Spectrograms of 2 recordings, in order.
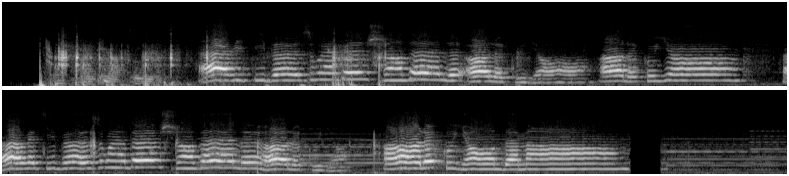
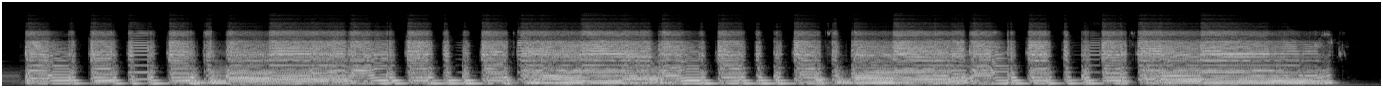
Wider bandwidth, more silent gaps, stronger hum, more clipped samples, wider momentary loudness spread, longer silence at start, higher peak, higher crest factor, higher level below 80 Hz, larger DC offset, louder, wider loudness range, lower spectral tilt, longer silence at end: second, 7.4 kHz vs 12 kHz; first, 14.15-14.43 s vs none; neither; neither; first, 16 LU vs 5 LU; first, 0.35 s vs 0.05 s; about the same, -2 dBFS vs -4 dBFS; about the same, 14 dB vs 14 dB; first, -40 dBFS vs -50 dBFS; neither; about the same, -16 LUFS vs -17 LUFS; first, 4 LU vs 1 LU; first, -7.5 dB/octave vs -6 dB/octave; first, 0.8 s vs 0.4 s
